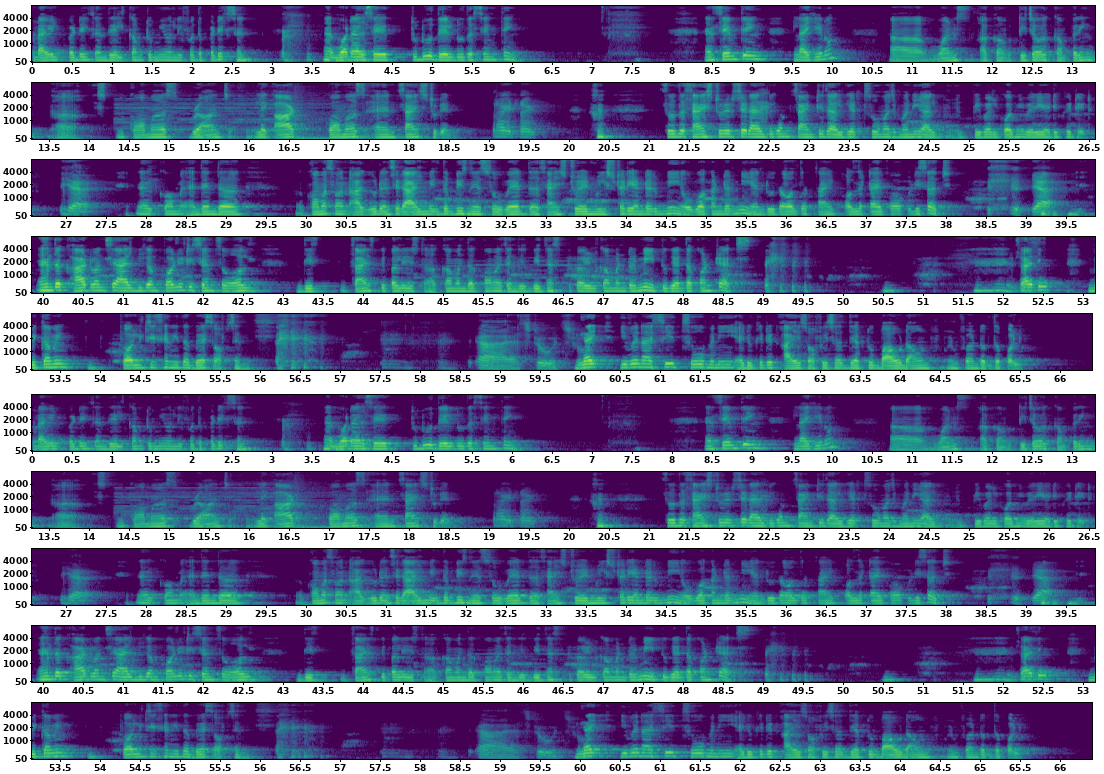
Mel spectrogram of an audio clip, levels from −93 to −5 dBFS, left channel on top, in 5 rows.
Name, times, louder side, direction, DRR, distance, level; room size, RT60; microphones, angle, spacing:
voice 1, 0.0-2.8 3.6-4.5 4.7-6.1 8.1-9.2 9.5-10.1 10.7-16.6 17.0-18.6 20.3-20.5 21.2-26.5 27.9-29.2 29.9-38.0 38.3-38.5 39.9-42.7 43.2-43.4 43.7-48.8 50.5-50.7 51.0-51.1 51.6-56.1 59.6-60.2 60.5-65.5, left 3 dB, 35° left, 0.5 m, -30 dB
voice 2, 3.1-3.6 7.2-7.5 19.0-19.7 22.4-22.5 26.9-27.5 38.5-39.5 49.0-49.6 52.0-52.4 56.2-56.8 57.5-57.9 58.2-58.4 58.7-60.1, left 7 dB, 90° left, 0.4 m, -40 dB
sound 1, 14.3-19.0, left 1 dB, 5° left, 0.8 m, -51 dB
11.5 x 11.0 x 5.3 m
head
